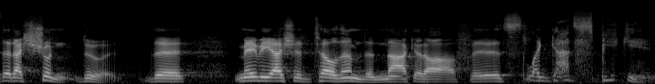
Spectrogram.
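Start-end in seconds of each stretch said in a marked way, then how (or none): 4.7-6.5 a slow, hushed whisper. Real, not acted. Preacher hushing the church as he names God's voice. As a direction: lean in and whisper it slowly. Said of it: "whispered realization".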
